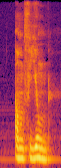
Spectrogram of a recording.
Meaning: opium
- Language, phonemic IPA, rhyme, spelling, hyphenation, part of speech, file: Dutch, /ˌɑm.fiˈun/, -un, amfioen, am‧fi‧oen, noun, Nl-amfioen.ogg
